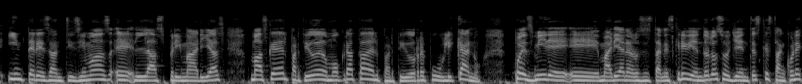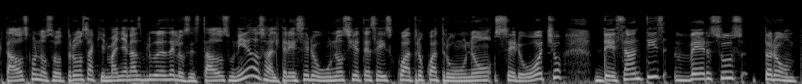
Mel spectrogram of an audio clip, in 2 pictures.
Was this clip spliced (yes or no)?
yes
